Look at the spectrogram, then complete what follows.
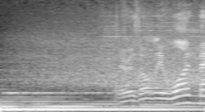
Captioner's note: audience roars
